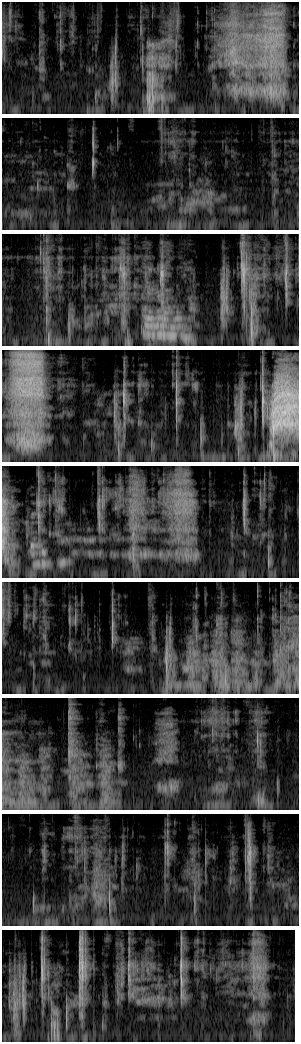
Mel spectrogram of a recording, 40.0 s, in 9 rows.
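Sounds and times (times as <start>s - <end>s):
wet chewing and mouth smacking: 0.0s - 40.0s
breathy noises: 17.3s - 18.2s, 25.0s - 30.4s.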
